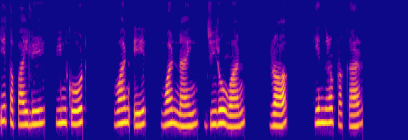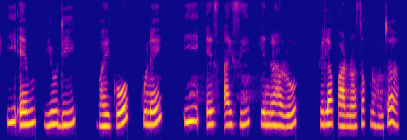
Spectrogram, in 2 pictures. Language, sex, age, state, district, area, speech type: Nepali, female, 30-45, West Bengal, Darjeeling, rural, read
